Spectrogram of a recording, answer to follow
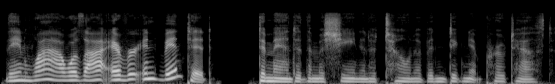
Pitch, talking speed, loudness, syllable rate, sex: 165 Hz, 160 wpm, -20 LUFS, 5.0 syllables/s, female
